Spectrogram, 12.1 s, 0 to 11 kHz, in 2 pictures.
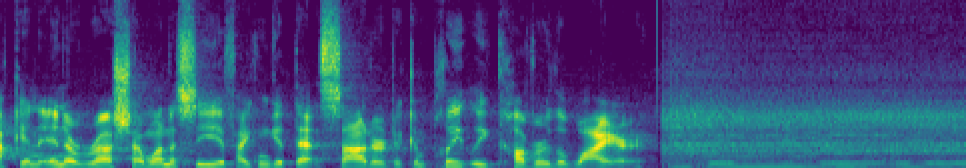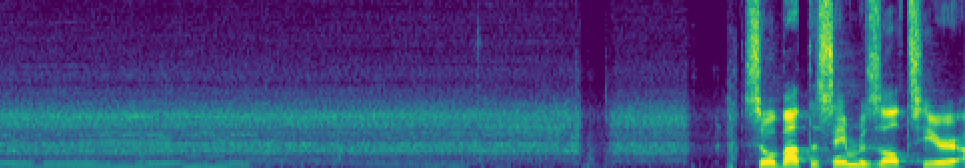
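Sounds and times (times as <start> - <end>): heat gun fan humming: 4.1 - 10.6.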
